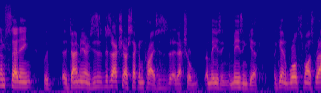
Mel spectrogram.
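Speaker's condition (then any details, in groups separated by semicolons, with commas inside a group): No condition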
